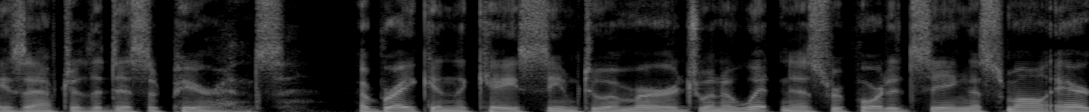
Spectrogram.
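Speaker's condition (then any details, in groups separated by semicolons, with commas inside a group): No condition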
